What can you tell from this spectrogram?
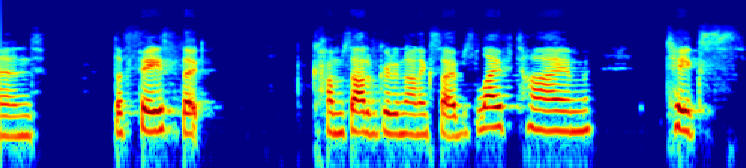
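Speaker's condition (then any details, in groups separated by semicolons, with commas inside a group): No condition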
